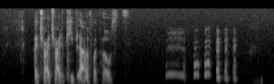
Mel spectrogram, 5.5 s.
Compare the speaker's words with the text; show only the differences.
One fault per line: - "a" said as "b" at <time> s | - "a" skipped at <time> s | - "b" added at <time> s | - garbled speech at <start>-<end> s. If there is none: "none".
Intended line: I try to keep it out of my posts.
- "try" added at 1.0 s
